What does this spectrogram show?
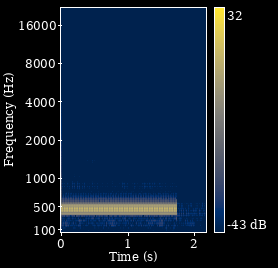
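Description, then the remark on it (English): A steady, loud telephone dial tone hums continuously for nearly two seconds as someone picks up the phone to make a call, then cuts off abruptly, leaving faint background quiet. “It's been a few years since I spoke with Oscar and Martha, so I picked up the phone.”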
